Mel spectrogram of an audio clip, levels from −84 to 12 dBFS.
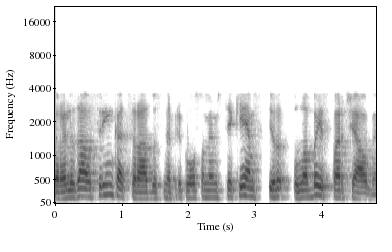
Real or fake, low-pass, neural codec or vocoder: real; 3.6 kHz; none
